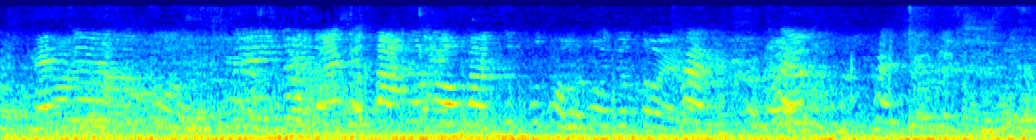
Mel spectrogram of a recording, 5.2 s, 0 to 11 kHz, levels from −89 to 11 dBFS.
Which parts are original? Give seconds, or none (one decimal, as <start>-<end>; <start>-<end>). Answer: 0.0-1.0; 1.8-5.2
